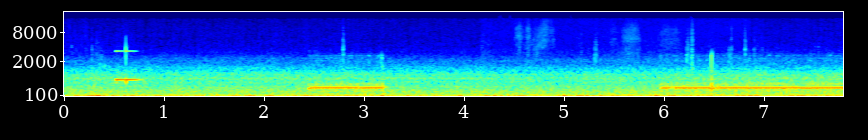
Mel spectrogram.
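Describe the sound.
Inside a car on a sunny highway drive, a phone call placed by voice command gives a short beep, then two longer ringing tones sound over steady road and engine noise.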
